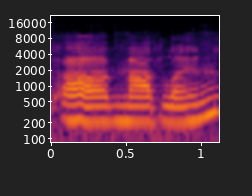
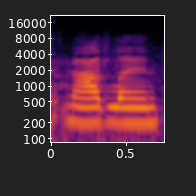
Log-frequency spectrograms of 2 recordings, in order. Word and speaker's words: Madeleine: Yeah, so my full name is Claire Madeline O'Hagan, and it's spelt like Madeline, like M-A-D-E-L-E-I-N-E, the French way.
